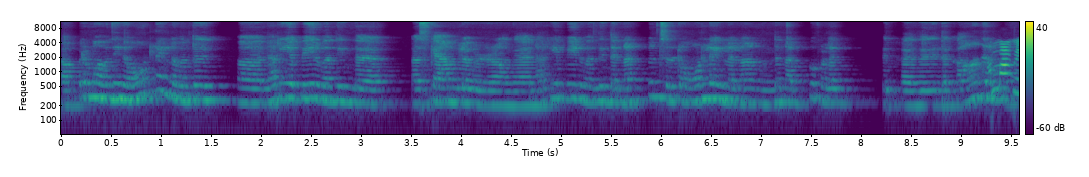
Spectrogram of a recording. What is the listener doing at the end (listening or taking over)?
taking over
